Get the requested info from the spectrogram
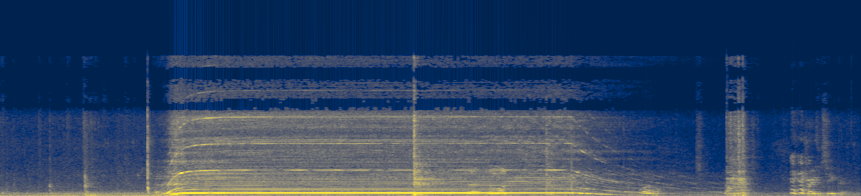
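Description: Shop vacuum's motor switched on, spinning up within a moment to a steady high whine. After about six seconds it is switched off and winds down, its pitch falling away.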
